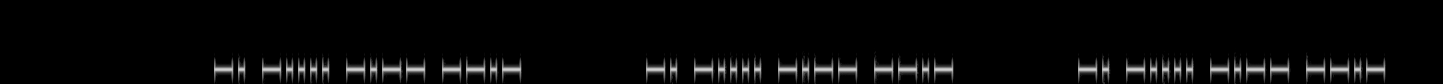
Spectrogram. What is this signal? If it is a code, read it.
Morse code, heard as a keyed tone, about 20 wpm, 700 Hz. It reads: N6YQ N6YQ N6YQ
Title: USA Call Signs - 4 Characters - Repeated 3x - 20wpm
